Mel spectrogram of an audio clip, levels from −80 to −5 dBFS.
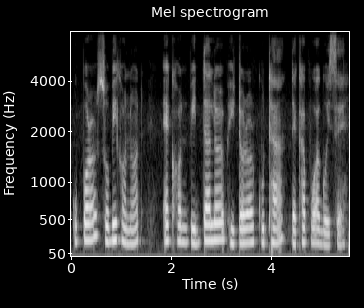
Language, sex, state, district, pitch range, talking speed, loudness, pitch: Assamese, female, Assam, Kamrup Metropolitan, 190-220 Hz, 95 wpm, -18 LUFS, 200 Hz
